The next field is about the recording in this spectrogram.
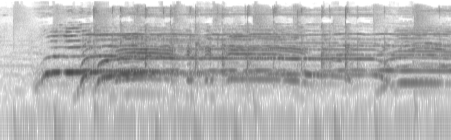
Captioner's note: families cheering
